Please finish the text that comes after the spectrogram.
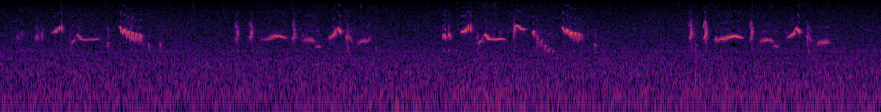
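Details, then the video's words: Song of the Melodious Lark, a southern African lark imitating other local birds: varied whistled notes, upslurs and chirps in three clustered phrases spaced a couple of seconds apart, each phrase a jumble of different short elements. "The Melodious Lark, a southern African lark, singing and mimicking other local bird species."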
